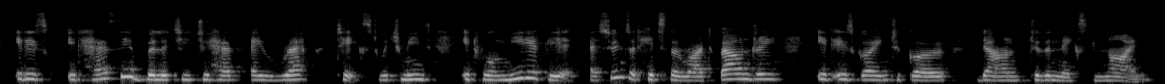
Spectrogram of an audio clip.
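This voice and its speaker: Somewhat breathy, a woman with a fairly high voice talks at a fairly slow pace with ordinary pitch variation. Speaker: teacher. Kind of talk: tutorial.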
